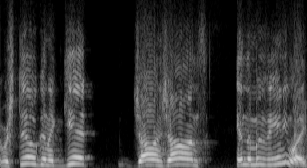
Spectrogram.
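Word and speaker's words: J'onn J'onzz: You were still going to get John Johns in the movie anyway. John Jones, as we would pronounce it, whatever, John Jones.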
